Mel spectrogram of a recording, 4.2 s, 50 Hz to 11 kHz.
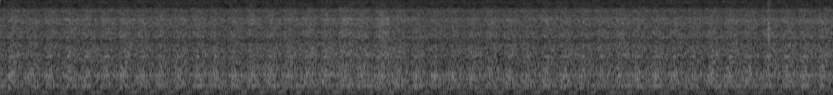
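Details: Toyota Estima Hybrid 2AZ-FXE 2.4L, shaking after oil top-up of about 4.5 litres: idling with an uneven, lumpy beat and irregular stumbles; random multi-cylinder misfire, cylinder one detected.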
